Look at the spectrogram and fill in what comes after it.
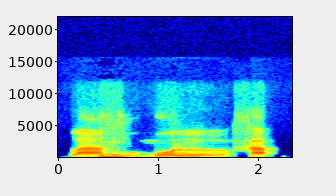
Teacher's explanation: Karena qafnya yang terakhir itu sukun, dibaca sukun, maka menjadi qalqalah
